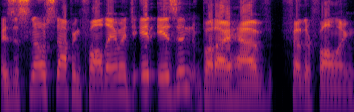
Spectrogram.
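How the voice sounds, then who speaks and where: A man with very wide pitch swings. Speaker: gaming streamer. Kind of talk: live gameplay stream chat.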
